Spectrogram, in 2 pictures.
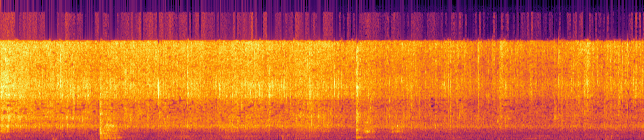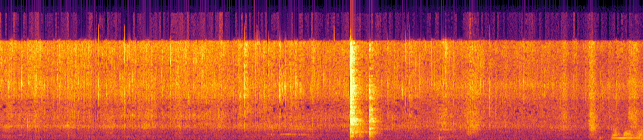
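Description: Eggplant slices frying in a home kitchen pan give a steady, moderate sizzle throughout, with a few sharp clinks of a utensil against the pan and faint background voices at times.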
